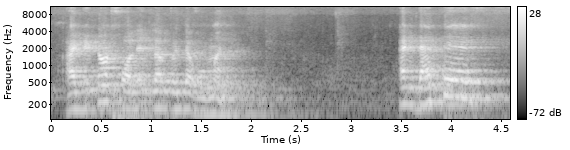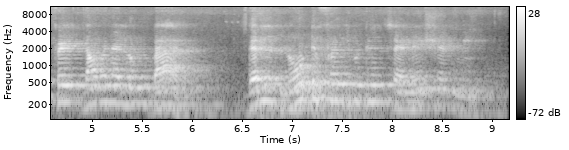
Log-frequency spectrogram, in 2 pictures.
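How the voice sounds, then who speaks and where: Amid noticeable background noise and audible room echo, a man with a high pitch speaks with long, frequent pauses. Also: lively intonation, moderate pace. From India, Bombay. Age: 60s. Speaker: LGBT activist, panel speaker. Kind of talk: panel talk, personal testimony.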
